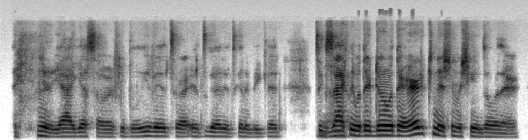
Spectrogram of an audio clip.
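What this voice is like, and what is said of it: Voice sounds a little weird. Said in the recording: “my voice sounds a little bit weird. I am getting over a little bit of a sickness”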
